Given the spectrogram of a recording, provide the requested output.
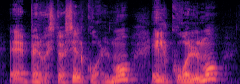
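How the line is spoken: Astonished exclamation. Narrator (Spanish): exclamó al verlos a todos flotando en torno a la mesa

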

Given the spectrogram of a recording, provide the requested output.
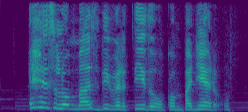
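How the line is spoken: Laughing. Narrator (Spanish): dijo riendo

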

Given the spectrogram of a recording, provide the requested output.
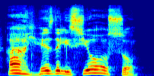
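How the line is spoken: Happy sigh. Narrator (Spanish): dijo Bárbara, suspirando de felicidad

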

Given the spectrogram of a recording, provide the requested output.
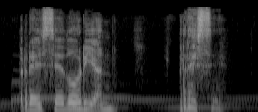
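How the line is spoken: Murmur. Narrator (Spanish): murmuró

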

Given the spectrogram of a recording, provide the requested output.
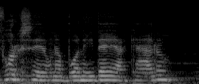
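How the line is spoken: Plain. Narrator (Italian): disse la mamma

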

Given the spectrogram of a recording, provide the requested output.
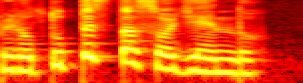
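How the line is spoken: Grandmother exclaiming. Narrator (Spanish): exclamó la abuela

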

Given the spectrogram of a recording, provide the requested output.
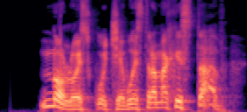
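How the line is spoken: Frightened shout. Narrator (Spanish): gritó el gitano, volviéndose cada vez más pálido que la cera

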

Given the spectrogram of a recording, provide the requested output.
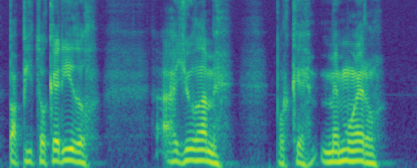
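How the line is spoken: Breathless, broken voice. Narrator (Spanish): Nadó hasta que le dio el aliento, dijo con voz entrecortada

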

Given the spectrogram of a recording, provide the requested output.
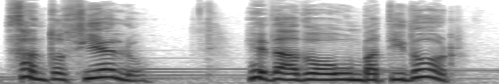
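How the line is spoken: Exclaimed. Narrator (Spanish): exclamó Sir Geoffrey

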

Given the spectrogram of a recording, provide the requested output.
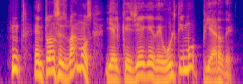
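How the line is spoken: Shout. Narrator (Spanish): gritó Pinocho

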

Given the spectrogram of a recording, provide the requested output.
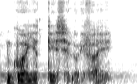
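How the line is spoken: Man's low voice in ear. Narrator (Italian): aggiunse l'uomo a bassa voce, dritto nel suo orecchio

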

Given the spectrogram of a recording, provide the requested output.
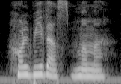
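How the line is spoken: Plain. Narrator (Spanish): dijo Elizabeth

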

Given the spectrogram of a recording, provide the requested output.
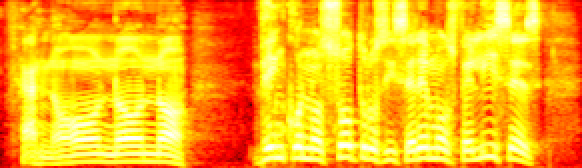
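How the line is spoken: Several voices shouting inside. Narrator (Spanish): gritaron otras 4 voces adentro del carruaje

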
